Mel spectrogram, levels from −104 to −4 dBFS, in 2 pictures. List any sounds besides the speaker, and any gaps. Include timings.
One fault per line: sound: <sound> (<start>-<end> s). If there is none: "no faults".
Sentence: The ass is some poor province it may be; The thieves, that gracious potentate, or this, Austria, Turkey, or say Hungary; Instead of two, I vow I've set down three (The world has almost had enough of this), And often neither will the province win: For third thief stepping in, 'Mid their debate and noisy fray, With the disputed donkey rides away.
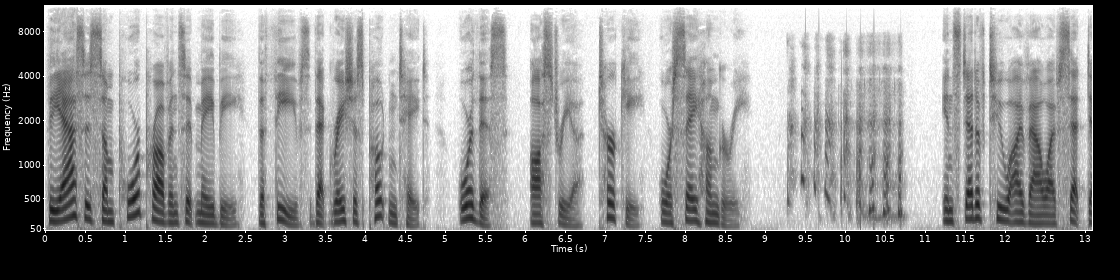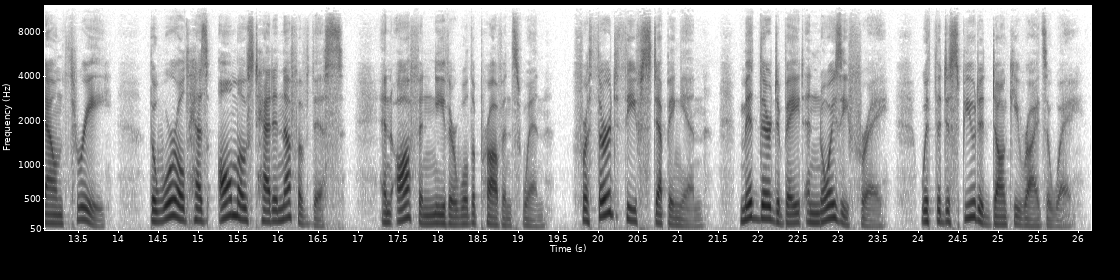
sound: laugh (9.3-10.8 s)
